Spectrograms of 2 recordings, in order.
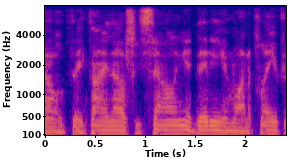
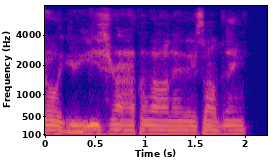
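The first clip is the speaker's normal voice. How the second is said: ordinary delivery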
